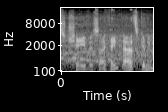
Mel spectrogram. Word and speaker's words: Chavis: incorrectly is michael chavis i was pronouncing it chavez before just kind of assuming that it might have been a hispanic type of a name but in fact it is chavis i think that's going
